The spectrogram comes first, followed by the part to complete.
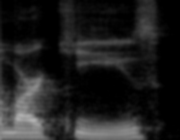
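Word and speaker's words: marquis: Yeah, I'm just going to go with marquee because that's the French way of pronouncing it and it's written in French and even though I don't, you know, I speak Mkin, not French.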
